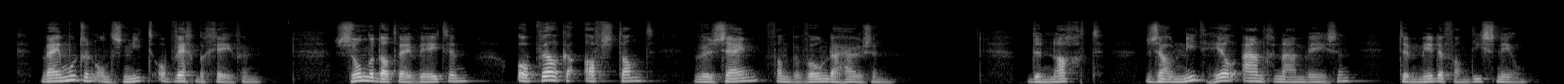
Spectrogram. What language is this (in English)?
Dutch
